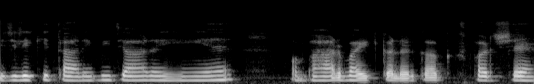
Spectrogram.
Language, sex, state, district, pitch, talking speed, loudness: Hindi, female, Punjab, Pathankot, 190 Hz, 155 wpm, -17 LUFS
